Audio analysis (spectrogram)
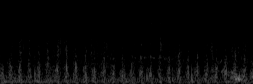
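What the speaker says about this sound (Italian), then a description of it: "seguire il suono dell'elicottero" A helicopter in the video game Project Zomboid drones with a steady, rhythmic rotor chop, moderately distant and alone with no talk.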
